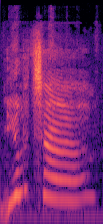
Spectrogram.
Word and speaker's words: Neely Time: And that's where I kind of developed the name Neely Time, which is pronounced like Neely Time when I got on radio.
